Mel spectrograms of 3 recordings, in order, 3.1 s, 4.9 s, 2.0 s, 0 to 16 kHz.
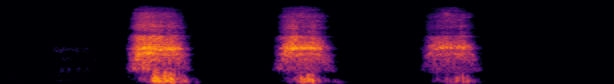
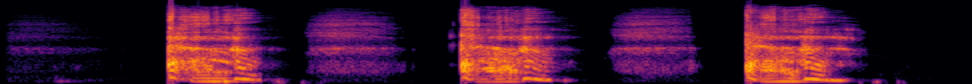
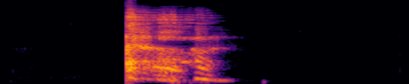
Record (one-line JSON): {"exhalation_length": "3.1 s", "exhalation_amplitude": 29200, "exhalation_signal_mean_std_ratio": 0.37, "three_cough_length": "4.9 s", "three_cough_amplitude": 32768, "three_cough_signal_mean_std_ratio": 0.47, "cough_length": "2.0 s", "cough_amplitude": 32768, "cough_signal_mean_std_ratio": 0.35, "survey_phase": "beta (2021-08-13 to 2022-03-07)", "age": "45-64", "gender": "Female", "wearing_mask": "No", "symptom_none": true, "smoker_status": "Never smoked", "respiratory_condition_asthma": false, "respiratory_condition_other": false, "recruitment_source": "REACT", "submission_delay": "1 day", "covid_test_result": "Negative", "covid_test_method": "RT-qPCR"}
